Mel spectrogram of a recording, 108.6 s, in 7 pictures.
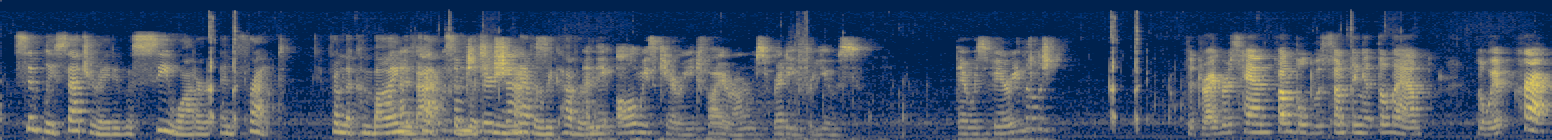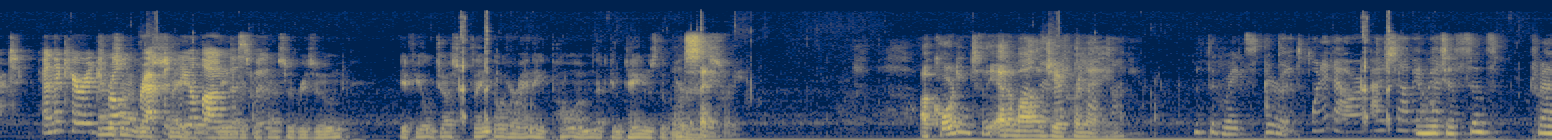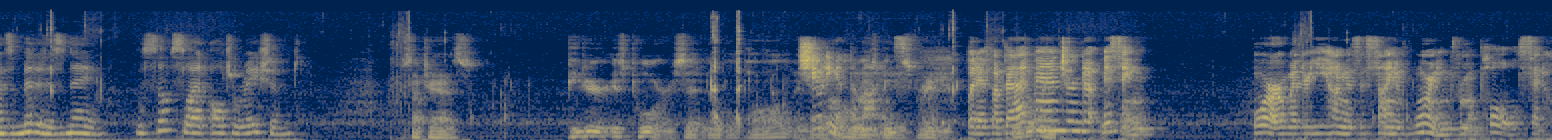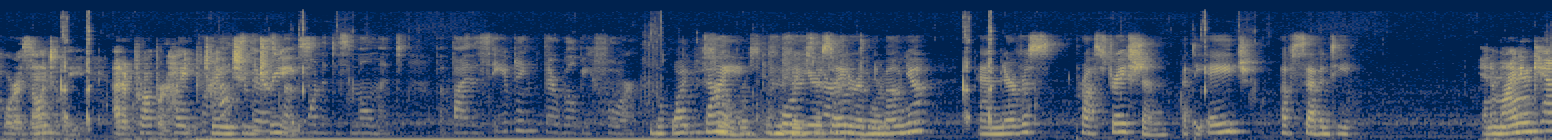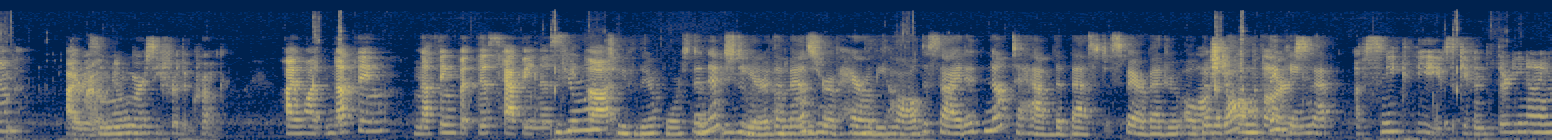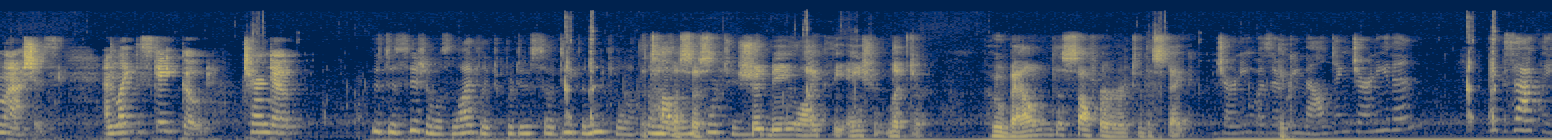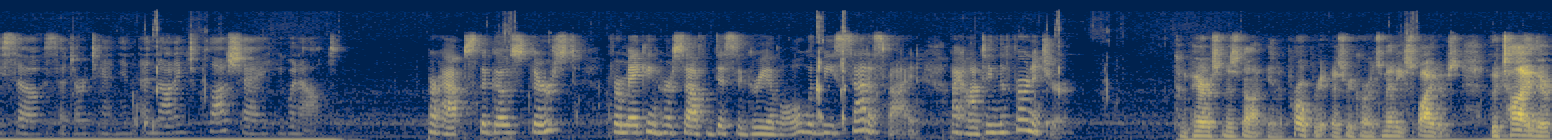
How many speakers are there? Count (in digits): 7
